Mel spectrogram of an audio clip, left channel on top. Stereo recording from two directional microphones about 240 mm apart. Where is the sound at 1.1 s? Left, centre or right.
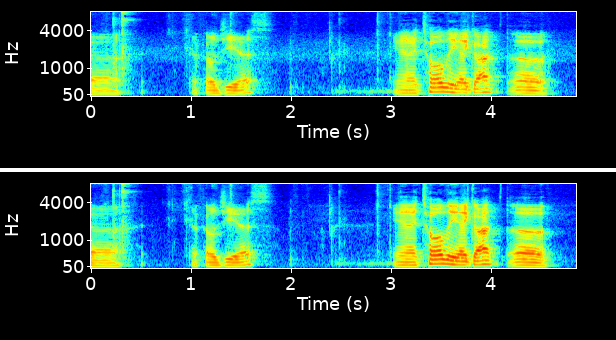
Right.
